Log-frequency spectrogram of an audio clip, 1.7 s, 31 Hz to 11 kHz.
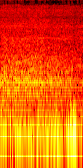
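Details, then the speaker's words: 12000 BTU mini-split heat pump at full heating output outdoors around 20°F, drawing about 1900–2000 watts at nearly 8 amps: deep, steady compressor and fan drone, loud but even with no knocks or rattles, normal operation. "see if see if we can get the 2,000 to to hear the noise of this it actually sounds like it's at its highest"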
